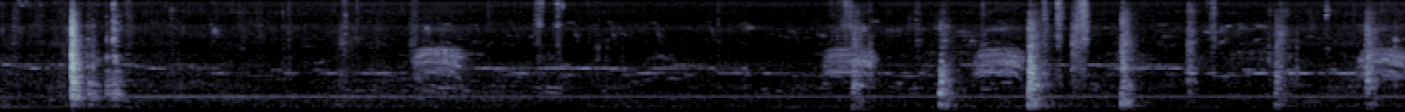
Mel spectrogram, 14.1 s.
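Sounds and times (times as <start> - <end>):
bird calling: 4.1 - 6.2, 8.2 - 8.8, 9.6 - 10.3, 13.6 - 14.0.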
